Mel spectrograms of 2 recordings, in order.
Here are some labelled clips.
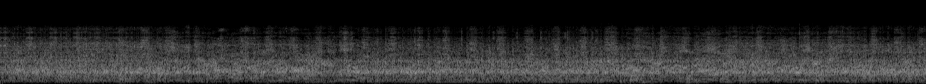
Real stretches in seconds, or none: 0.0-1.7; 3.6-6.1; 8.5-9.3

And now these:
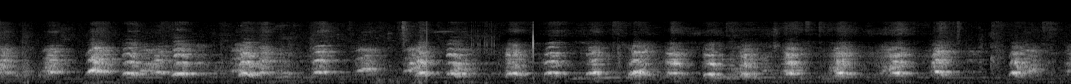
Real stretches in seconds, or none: 0.0-5.0; 9.3-10.7

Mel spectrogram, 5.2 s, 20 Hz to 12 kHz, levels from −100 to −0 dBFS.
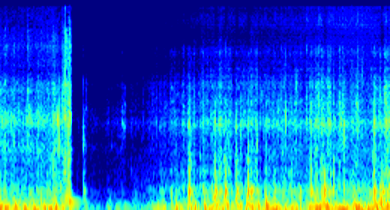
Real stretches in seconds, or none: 0.0-2.6

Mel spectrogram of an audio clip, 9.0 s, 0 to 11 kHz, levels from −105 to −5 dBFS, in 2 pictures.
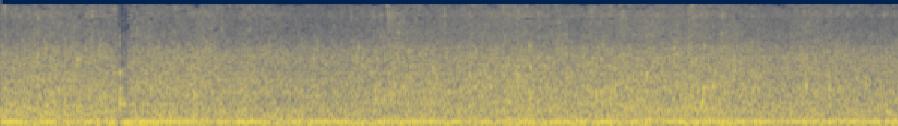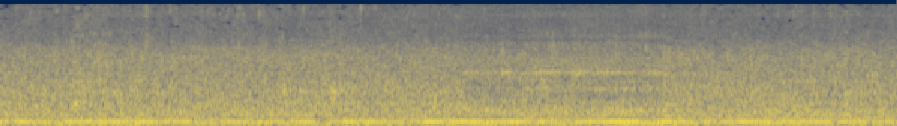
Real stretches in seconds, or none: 0.0-6.8; 7.8-9.0

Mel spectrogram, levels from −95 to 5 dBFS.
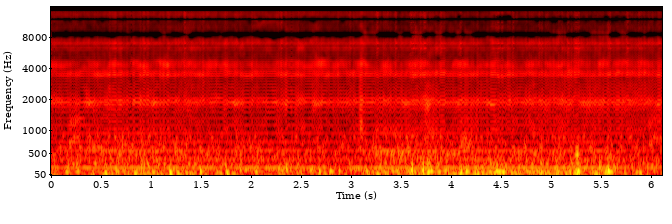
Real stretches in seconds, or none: none

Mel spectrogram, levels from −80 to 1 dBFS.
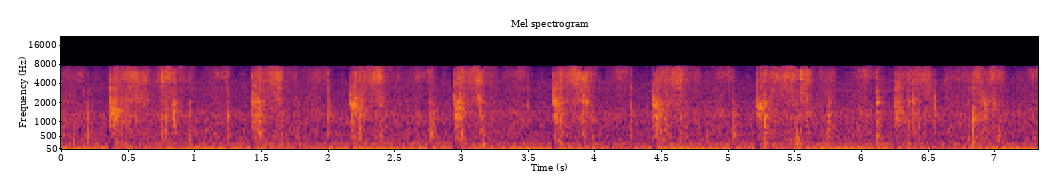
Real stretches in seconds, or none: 0.0-7.3

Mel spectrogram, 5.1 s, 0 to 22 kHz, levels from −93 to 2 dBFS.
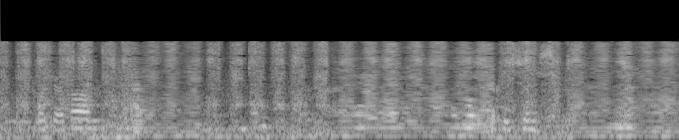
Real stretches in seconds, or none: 0.0-1.0; 1.5-2.5; 3.7-4.3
